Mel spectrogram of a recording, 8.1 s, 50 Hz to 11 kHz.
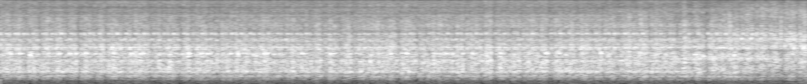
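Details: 2001 Mercury 200hp EFI outboard on a ProCraft Fish and Ski boat that will not go past 7 mph under load, running after the spark checker was removed. It has an uneven, stumbling, raspy beat. Mechanic doubts the stator and suspects a fuel issue; not confirmed.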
